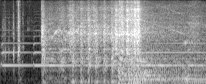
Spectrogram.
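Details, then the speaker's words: Chevrolet Camaro after replacing the fuel pump relay: chime, brief crank, then fires at once and builds to a strong, steady idle; starting and running normally, fixed. "there you go that's it hear that baby that's it baby that's a fix right there that's how the engine says sound that's a fix right there"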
